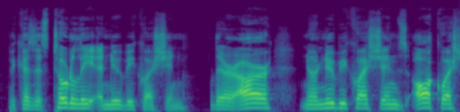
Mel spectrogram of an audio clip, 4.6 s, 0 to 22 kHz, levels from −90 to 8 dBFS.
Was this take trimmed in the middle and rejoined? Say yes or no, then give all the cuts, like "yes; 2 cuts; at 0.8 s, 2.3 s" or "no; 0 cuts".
yes; 1 cut; at 2.1 s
